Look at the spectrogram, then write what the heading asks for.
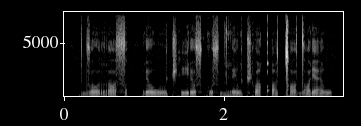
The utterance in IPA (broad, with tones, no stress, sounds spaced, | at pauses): d l o˦˨ r ɒ˦˨ s | ɾʲ o˦ w u˨˩˦ t͡ʃʼ i˨˩˦ ɾʲ o˨˩˦ s k u˩ s ɡ r e˨˩˦ w t͡ʃʼ o˦˨ qʼ o˩ ǀ ɒ˦˨ d ɒ˨˩˦ ɾʲ æ˩ w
